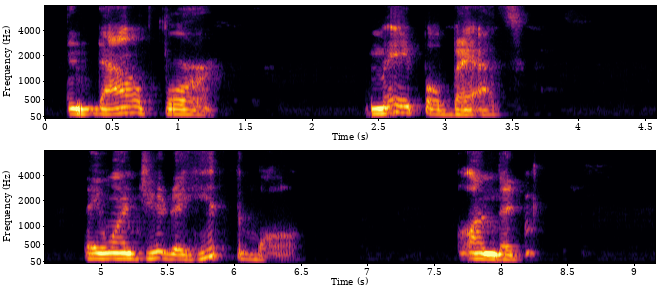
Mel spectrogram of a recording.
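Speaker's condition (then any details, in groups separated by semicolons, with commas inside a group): Neurological disease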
